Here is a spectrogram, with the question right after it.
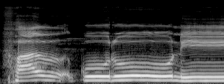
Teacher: এই নুনের মধ্যে আমরা 3 আলিফ টান দিব, কারণ আমরা পূর্বে পর্বের মধ্যে পড়েছিলাম মদের হরফের উপর এরকম চিকন চিহ্ন, এরপরে যদি এরকম লম্বা হামজা থাকে তাহলে সেখানে 3 আলিফ টেনে পড়তে হবে।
